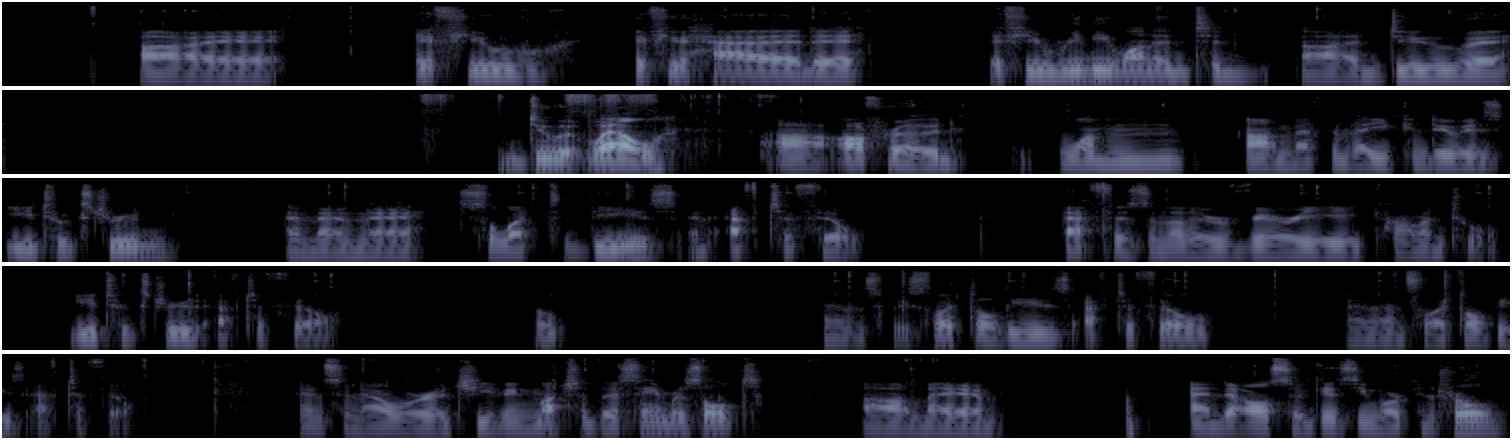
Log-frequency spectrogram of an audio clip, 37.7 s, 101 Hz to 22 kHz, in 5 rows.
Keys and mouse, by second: 1.4 middle click, 2.0 shift+middle click, 2.4 middle click, 3.6 shift+middle click, 4.5-5.8 middle drag, 6.3 shift+middle click, 8.6 click, 10.1 shift+middle click, 11.0 shift+middle click, 12.1 shift+middle click, 13.3 shift+middle click, 14.2 e, 16.0 click, 16.7 shift+click, 18.2 f, 19.0 click, 20.2 shift+click, 20.6 f, 21.8 e, 22.4 click, 23.1 shift+click, 23.5 f, 27.1 f, 28.9 shift+click, 31.5 middle click, 32.3 middle click, 33.4 shift+middle click, 33.8 middle click, 35.3 shift+middle click.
